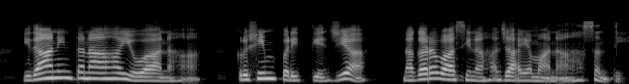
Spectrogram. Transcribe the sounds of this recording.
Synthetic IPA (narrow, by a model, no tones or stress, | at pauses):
id̪aːnint̪ɐnaːɦɐ̆juʋaːnɐɦɐ̰ | kɾuʂimpɐɾit̪jed͡ʒjɐ | nɐɡɐɾɐʋaːsinɐɦɐ̆d͡ʒaːjɐma̰ːna̰ːɦɐsɐnt̪i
